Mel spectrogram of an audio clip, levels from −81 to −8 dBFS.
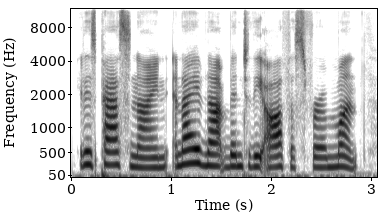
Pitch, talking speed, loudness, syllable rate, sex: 225 Hz, 295 wpm, -17 LUFS, 5.8 syllables/s, female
